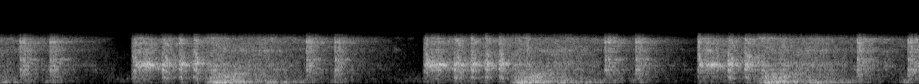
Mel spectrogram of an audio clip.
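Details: JDM Toyota 3S-GE, smoking: starter cranks the engine in three long bursts, each fading out without catching; cranks but won't start.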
